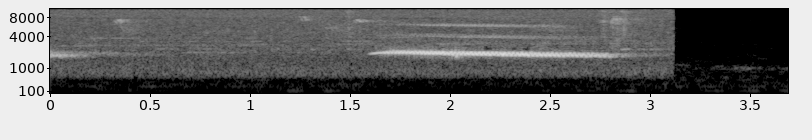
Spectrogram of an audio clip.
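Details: Montezuma Quail near Patagonia, Arizona: a single eerie whistle held for over a second, sliding slightly downward, after a faint brief whistle at the start, over soft background hiss.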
